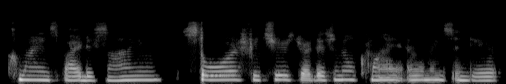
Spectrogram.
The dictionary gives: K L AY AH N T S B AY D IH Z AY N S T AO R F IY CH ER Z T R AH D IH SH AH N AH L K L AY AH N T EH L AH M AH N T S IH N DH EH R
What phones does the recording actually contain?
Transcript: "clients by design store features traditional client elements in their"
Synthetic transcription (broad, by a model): K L AY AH N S B AY D IH Z AY N S T AO R F IY CH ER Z T R AH D IH SH AH N AH L K L AY AH N T EH L AH M AH N T S IH N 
